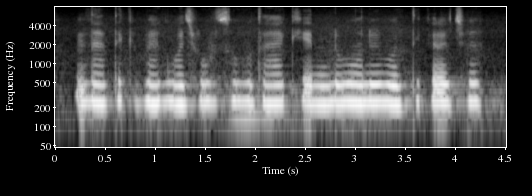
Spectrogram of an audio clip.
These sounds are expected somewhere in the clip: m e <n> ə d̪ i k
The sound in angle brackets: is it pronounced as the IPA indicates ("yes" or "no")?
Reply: no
